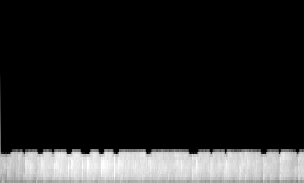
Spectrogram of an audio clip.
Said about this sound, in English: Yeah, let's give another hand clap for this team. It was a really awesome group.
